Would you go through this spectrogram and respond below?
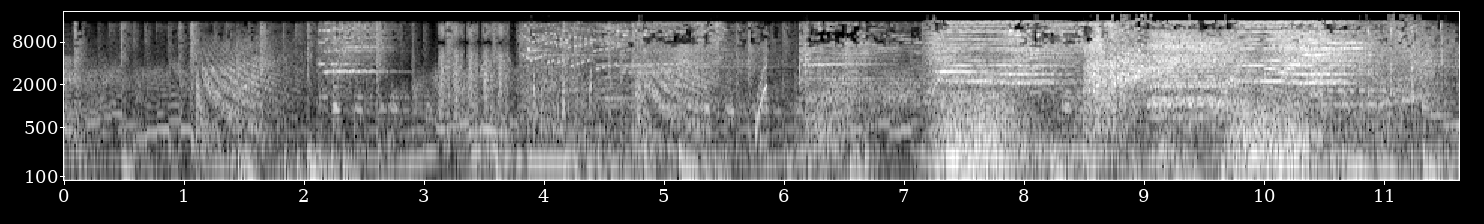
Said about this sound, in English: what changed in you that made this weird double sound effect bug start up last week? Just makes everything real loud.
